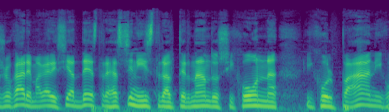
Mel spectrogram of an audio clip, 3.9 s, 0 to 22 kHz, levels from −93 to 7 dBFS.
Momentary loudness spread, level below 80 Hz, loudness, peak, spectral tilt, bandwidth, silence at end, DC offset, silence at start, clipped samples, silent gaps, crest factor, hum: 3 LU; -42 dBFS; -16 LUFS; -2 dBFS; -5 dB/octave; 15 kHz; 0 s; under 0.1%; 0 s; under 0.1%; none; 14 dB; none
